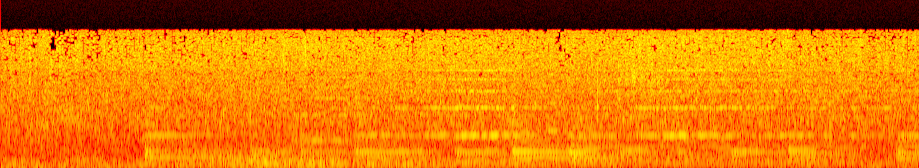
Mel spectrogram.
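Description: Heavy rain pours in a dense, steady hiss that stays loud throughout, with soft sustained musical tones underneath and no voices.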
